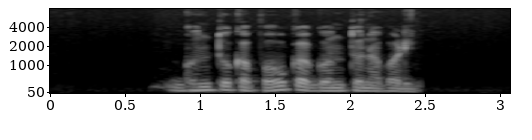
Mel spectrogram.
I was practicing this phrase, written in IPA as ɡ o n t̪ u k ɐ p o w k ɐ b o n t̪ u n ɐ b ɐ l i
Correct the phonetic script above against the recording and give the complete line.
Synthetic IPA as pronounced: ɡ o n t̪ u k ɐ p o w k ɐ ɡ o n t̪ u n ɐ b ɐ ɽ i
